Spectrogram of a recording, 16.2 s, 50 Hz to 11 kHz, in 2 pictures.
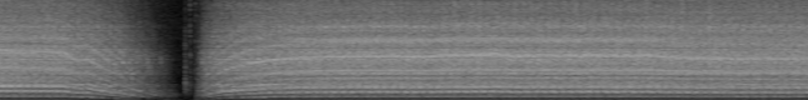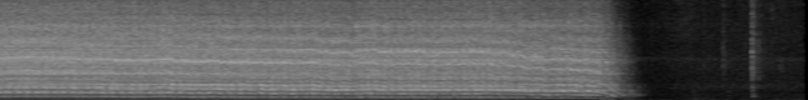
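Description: Ninja Mega Kitchen System (BL770) motor base running its dough program, the dough blade mixing pizza dough in the processor bowl. A short run winds down and stops about two seconds in, then the motor restarts and runs steadily for about twelve seconds before winding down to a stop near the end.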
